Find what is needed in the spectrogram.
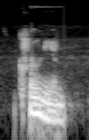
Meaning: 1. Saturnian; applied to the Arctic Ocean 2. Related to the planet Saturn 3. Related to Saturn (the god)
- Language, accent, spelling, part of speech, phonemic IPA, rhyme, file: English, Southern England, Cronian, adjective, /ˈkɹəʊ.ni.ən/, -əʊniən, LL-Q1860 (eng)-Cronian.wav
